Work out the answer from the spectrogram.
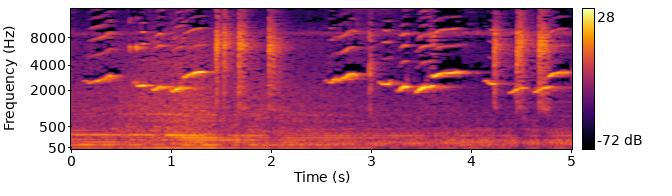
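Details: Aceh white-rumped shama in lively song: flowing slurred whistles at mid and high pitch, interrupted by harsh clicking bursts, the whistled phrase repeated twice.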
